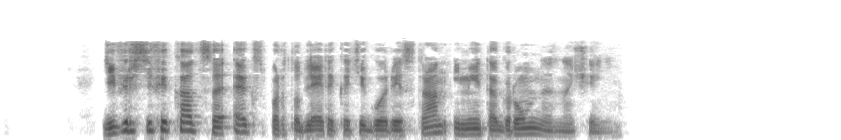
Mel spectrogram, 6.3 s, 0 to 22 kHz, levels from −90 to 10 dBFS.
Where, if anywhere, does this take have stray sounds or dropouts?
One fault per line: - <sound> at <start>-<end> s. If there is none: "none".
none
